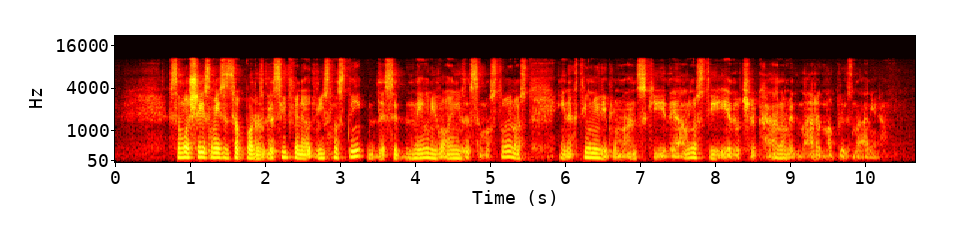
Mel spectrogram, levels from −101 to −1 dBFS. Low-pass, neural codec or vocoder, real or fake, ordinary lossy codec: none; vocoder, 22.05 kHz, 80 mel bands, HiFi-GAN; fake; none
